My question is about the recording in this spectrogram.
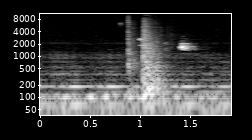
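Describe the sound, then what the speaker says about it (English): A door opens in Silent Hill 2, one quiet mechanical thunk and creak followed by a short sliding scrape, heard alone over a low ambient hum. "I thought I hit map again, but I actually opened the door"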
